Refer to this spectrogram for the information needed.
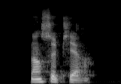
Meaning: slingshot
- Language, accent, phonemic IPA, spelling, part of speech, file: French, France, /lɑ̃s.pjɛʁ/, lance-pierre, noun, LL-Q150 (fra)-lance-pierre.wav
